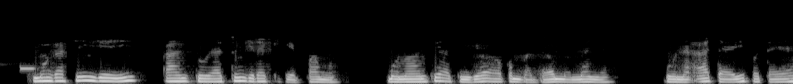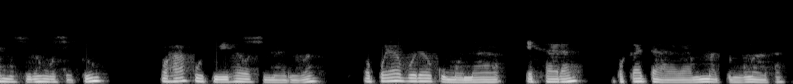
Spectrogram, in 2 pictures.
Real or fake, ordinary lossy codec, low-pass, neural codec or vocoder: real; AAC, 16 kbps; 3.6 kHz; none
